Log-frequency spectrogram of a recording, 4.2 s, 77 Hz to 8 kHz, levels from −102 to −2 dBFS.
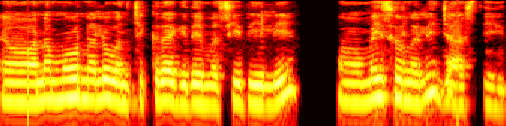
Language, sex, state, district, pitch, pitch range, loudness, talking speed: Kannada, female, Karnataka, Mysore, 195 Hz, 180-210 Hz, -18 LUFS, 140 wpm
